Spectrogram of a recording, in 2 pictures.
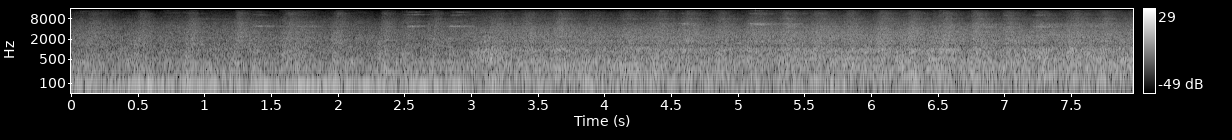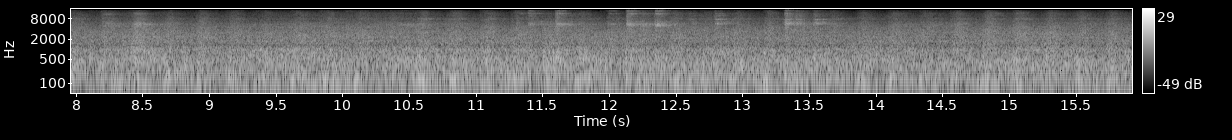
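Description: LHB sleeper coach of an express train running at speed through a tunnel, heard at the open door: a loud, steady rumble of wheels on rail and rushing air, with a few faint, brief high squeaks.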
